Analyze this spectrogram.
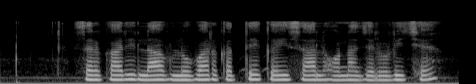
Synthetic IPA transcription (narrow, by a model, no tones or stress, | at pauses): səɾkaɾilabʱlobaɾkət̪ekəisalɦonad͡ʒəɾuɾit͡ʃʰɛ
